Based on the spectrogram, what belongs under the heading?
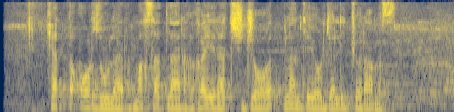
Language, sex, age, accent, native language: Uzbek, male, under 19, Xorazm, Uzbek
